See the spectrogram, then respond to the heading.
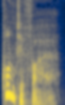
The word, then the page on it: quantifier: British English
